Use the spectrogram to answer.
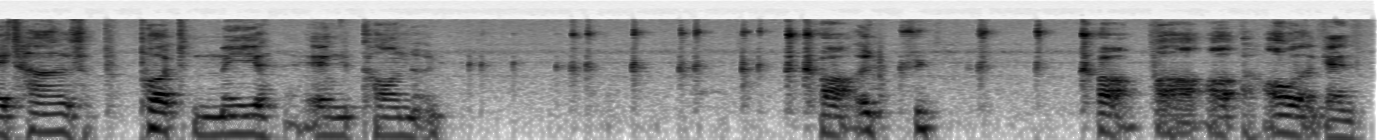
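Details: Adult man with an ongoing stammer, attending a weekly speech therapy group, who says it worsens under stress such as phone calls: stuttering (stammer).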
